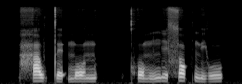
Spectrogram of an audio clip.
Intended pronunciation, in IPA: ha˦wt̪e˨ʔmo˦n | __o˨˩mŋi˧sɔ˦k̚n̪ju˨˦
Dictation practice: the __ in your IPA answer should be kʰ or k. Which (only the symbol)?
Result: kʰ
